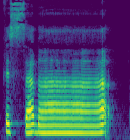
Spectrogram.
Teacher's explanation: And because I am stopping, I am going to give hamza some jahar. It also does have nabir, meaning that you will raise the voice a little bit. Give it some emphasis.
